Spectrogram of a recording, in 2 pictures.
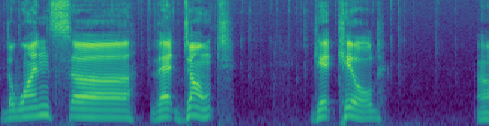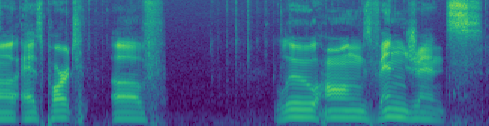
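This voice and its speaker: A man's voice: on the high side, extremely slow, long pauses, a bit bright, clean tone, dry recording. A man chatting casually as he brainstorms a story with others. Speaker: voice actor co-writing an improvised film story.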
